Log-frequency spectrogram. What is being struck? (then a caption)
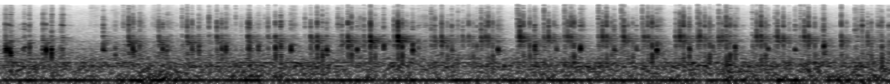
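Small square plastic nursery pot. Nails and fingertips tap quickly on a small, empty, hollow square black plastic nursery pot held in both hands. The result is a quiet, rapid stream of light, dry clicks and taps with a bright edge and almost no ring. A steady low hum runs underneath.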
